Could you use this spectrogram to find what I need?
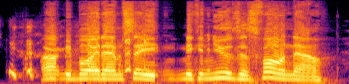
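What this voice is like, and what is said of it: Poor put-on Jamaican accent. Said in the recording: “my Jamaican accent is not better than ... It ain't worse, but it ain't better... All of you Jamaican accents are the fuck terrible”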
